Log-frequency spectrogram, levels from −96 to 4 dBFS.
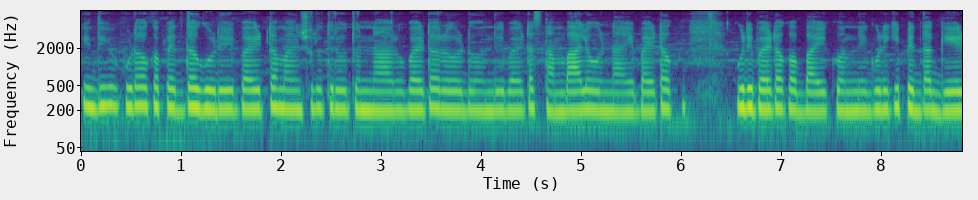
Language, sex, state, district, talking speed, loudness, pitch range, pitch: Telugu, female, Telangana, Nalgonda, 145 wpm, -17 LUFS, 200-215 Hz, 210 Hz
